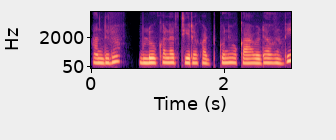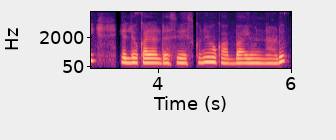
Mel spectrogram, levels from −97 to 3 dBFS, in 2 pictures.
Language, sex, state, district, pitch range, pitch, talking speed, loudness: Telugu, female, Telangana, Mahabubabad, 195-210 Hz, 200 Hz, 130 wpm, -16 LUFS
